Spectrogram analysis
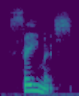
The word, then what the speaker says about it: famous: dictionary you can see famous you will learn that the stress is the first syllable indicated by the stress mark and the schwa symbol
